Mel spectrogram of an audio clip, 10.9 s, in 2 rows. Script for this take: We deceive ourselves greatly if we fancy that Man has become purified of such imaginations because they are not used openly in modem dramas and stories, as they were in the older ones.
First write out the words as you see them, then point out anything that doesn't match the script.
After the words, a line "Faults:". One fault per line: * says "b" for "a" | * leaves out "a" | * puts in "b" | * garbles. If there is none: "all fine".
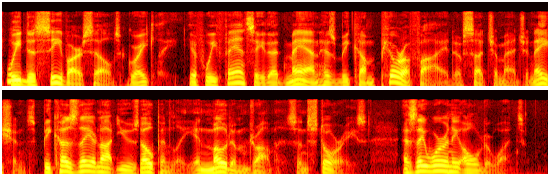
We deceive ourselves greatly if we fancy that Man has become purified of such imaginations because they are not used openly in modem dramas and stories, as they were in the older ones.
Faults:
all fine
